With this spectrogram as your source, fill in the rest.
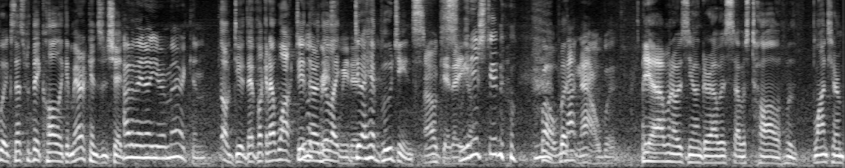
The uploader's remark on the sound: hang out in the mean streets of Shibuya and hit up Beer Bar Hironoya where audio hijinks pursue!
